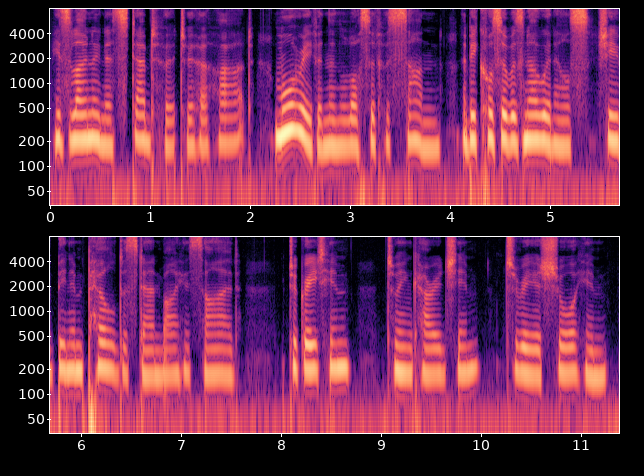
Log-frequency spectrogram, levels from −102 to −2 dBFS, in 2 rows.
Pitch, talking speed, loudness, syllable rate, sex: 190 Hz, 210 wpm, -20 LUFS, 5.8 syllables/s, female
